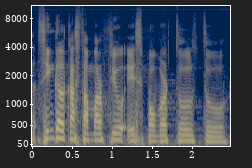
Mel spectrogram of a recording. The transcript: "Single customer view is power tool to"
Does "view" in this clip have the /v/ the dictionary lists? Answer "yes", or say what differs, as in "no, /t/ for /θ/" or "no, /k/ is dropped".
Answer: no, /f/ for /v/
